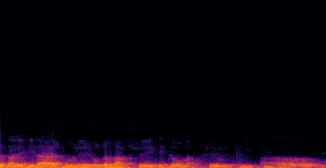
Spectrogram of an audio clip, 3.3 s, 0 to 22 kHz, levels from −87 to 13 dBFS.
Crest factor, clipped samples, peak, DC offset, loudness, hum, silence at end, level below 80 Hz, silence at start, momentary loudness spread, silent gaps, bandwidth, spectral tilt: 14 dB; under 0.1%; -6 dBFS; under 0.1%; -20 LUFS; none; 0 s; -46 dBFS; 0 s; 10 LU; none; 2.1 kHz; -14 dB/octave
